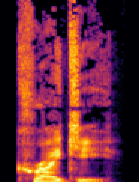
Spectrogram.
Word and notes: crikey: American English

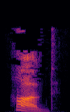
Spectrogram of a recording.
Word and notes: hogged: British English

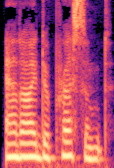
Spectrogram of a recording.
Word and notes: antidepressant: American English

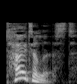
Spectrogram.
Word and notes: titlist: British English

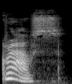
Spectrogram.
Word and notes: grouse: British English

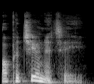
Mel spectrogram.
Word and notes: opportunity: British English

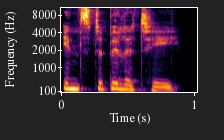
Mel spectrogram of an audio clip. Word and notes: instability: British English

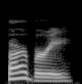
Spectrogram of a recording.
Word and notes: barbery: British English

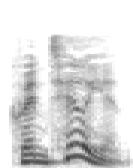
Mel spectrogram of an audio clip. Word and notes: quintillion: British English

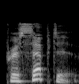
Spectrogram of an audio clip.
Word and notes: preceptive: British English

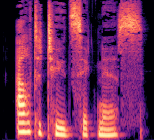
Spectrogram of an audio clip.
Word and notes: altitude sickness: American English

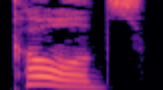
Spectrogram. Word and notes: colds: British English

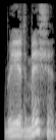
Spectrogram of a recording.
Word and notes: readmission: British English

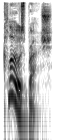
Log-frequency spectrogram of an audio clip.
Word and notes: clothesbrush: British English

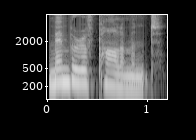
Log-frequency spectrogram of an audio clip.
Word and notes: member of parliament: British English

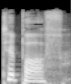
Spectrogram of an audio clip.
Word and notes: tip-off: American English

